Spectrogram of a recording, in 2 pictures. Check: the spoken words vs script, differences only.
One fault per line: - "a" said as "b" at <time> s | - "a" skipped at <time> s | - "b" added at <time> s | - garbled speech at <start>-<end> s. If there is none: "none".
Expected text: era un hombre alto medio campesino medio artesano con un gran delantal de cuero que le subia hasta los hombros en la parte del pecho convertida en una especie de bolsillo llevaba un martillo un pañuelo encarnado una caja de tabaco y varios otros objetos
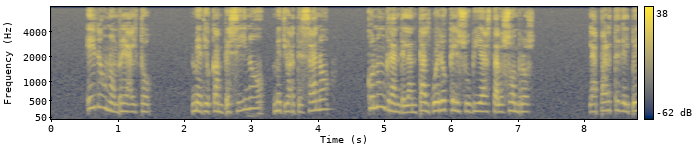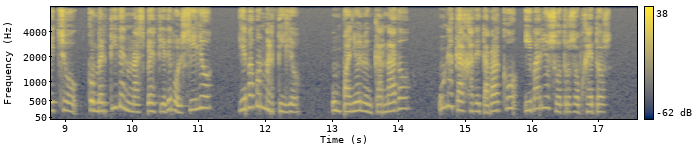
- "de" skipped at 5.7 s
- "en" skipped at 7.3 s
